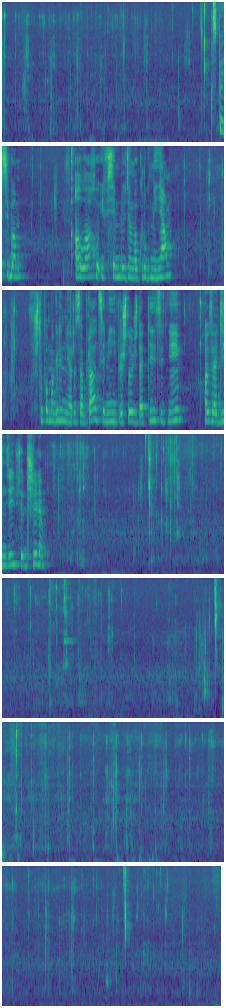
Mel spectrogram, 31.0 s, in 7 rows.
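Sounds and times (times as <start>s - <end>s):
biting and chewing crusty bread: 0.0s - 4.1s, 14.4s - 20.2s, 21.2s - 30.5s.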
